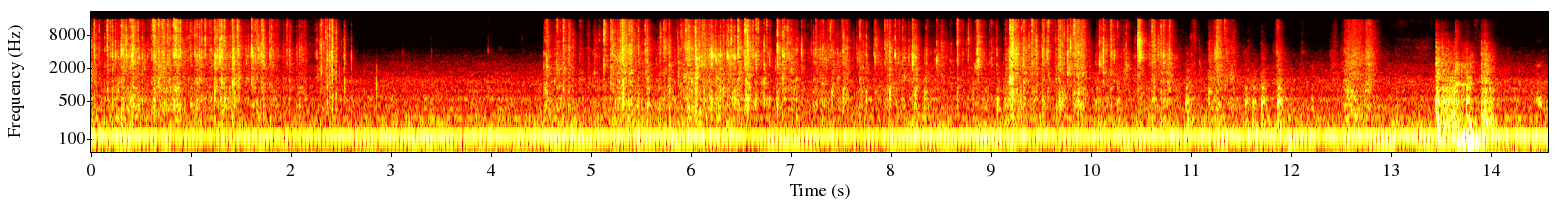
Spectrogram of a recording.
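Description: Rapid, dense clicking and rattling of small objects being handled, in two long stretches with a pause of about two seconds between them, over a steady low hum.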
